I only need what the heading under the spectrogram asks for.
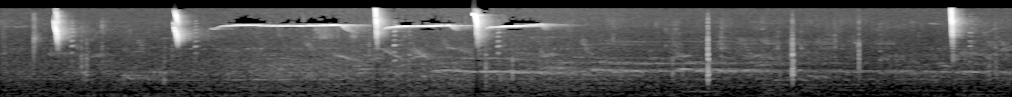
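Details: Marmosets in Juiz de Fora, Minas Gerais, Brazil, give brief, piercing high chirps scattered through the clip, with a long, thin whistle held at a steady high pitch for several seconds over a fainter, lower hum.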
